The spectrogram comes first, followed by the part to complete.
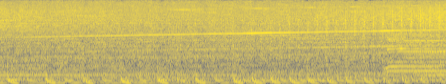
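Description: Electronic dance music build-up: a quick run of falling bass hits under one high tone that rises slowly, leading back into a dubstep section.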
